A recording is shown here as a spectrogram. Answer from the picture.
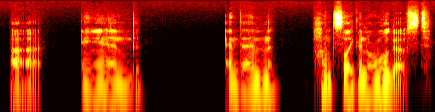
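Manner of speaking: ordinary talk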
